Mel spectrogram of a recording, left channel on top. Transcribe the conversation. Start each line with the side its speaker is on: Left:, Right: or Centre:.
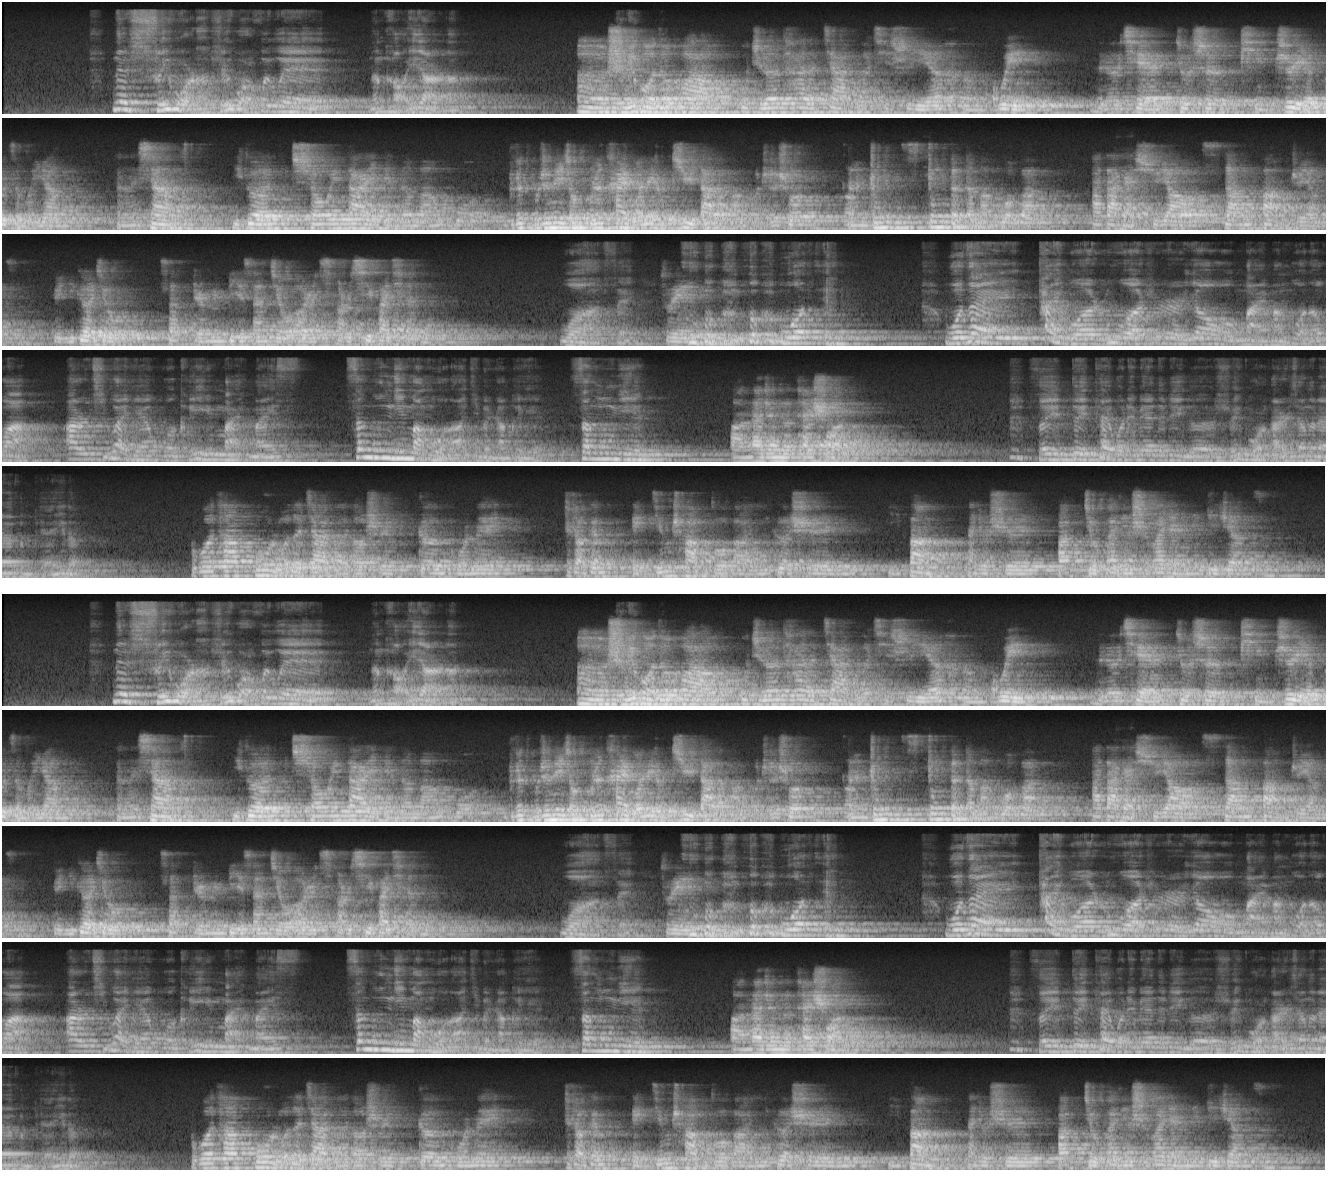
Left: 那水果儿呢？水果儿会不会能好一点儿呢？
Right: 呃，水果的话，
Left: 也很贵吗？
Right: 我觉得它的价格其实也很贵，而且就是品质也不怎么样。可能像一个稍微大一点的芒果，不是不是那种不是泰国那种巨大的芒果，只是说可能中中等的芒果吧，
Left: 啊，嗯
Right: 它大概需要三磅这样子，
Left: 嗯。
Right: 就一个就三人民币三九二十七二十七块钱呢。
Left: 哇塞，
Right: 对
Left: <laughs> 我我在泰国，如果是要买芒果的话，二十七块钱我可以买买三三公斤芒果了，基本上可以三公斤。
Right: 啊，那真的太爽了。
Left: 所以对泰国这边的这个水果还是相对来讲很便宜的。
Right: 不过它菠萝的价格倒是跟国内，至少跟北京差不多吧，一个是一一磅，那就是八九块钱、十块钱人民币这样子。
